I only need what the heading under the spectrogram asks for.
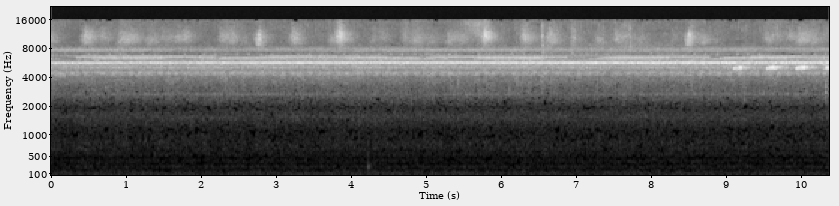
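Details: Crickets in a night-time jungle keep up a dense, continuous shrill buzz, with irregular faint higher chirps scattered across it and the tone rising slightly toward the end.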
